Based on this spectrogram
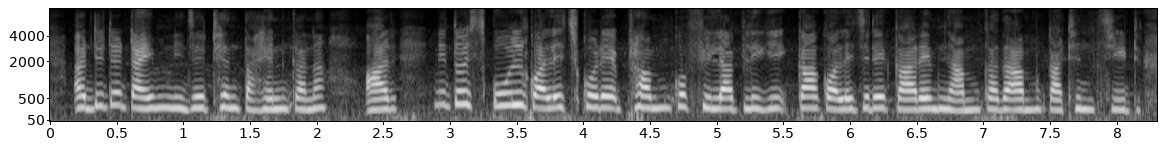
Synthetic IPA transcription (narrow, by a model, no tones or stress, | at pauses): ɐɖiʈeʈajmnid͡ʒeʈʰent̪aɦenkɐna | aːɾnit̪oskuːlkɔːled͡ʒkoɾepʰɾɐmkofʰilapliɡikakɔːled͡ʒɾekaɾemnamkɐd̪amkaʈʰinsiːʈ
